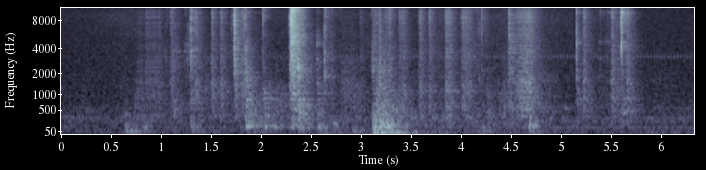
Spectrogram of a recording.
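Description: Scattered metallic clicks and knocks from a single-stage reloading press as a .223 case is set in the shell holder and a new primer is seated. The two loudest knocks come in the middle.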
